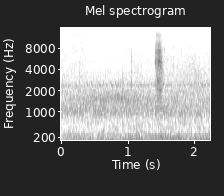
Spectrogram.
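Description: Street ambience with a steady low hum of road traffic and a single short click about one and a half seconds in.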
